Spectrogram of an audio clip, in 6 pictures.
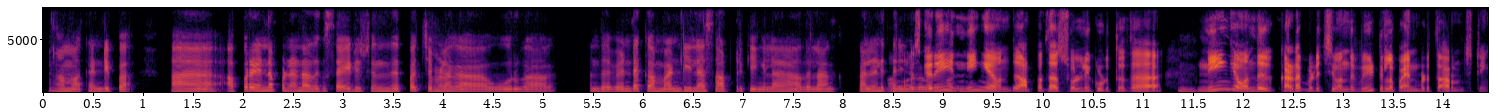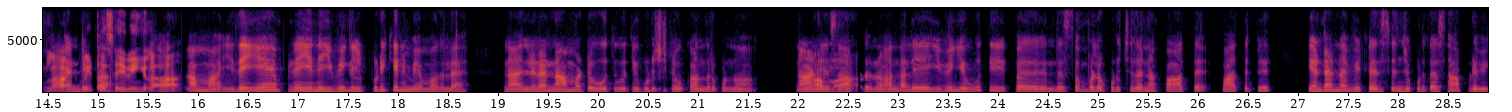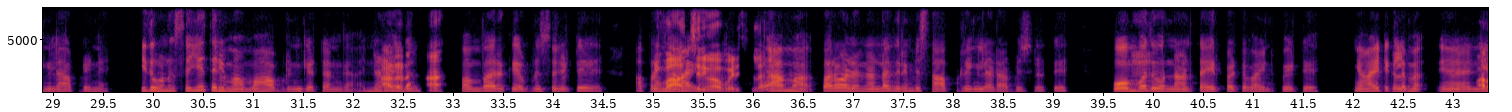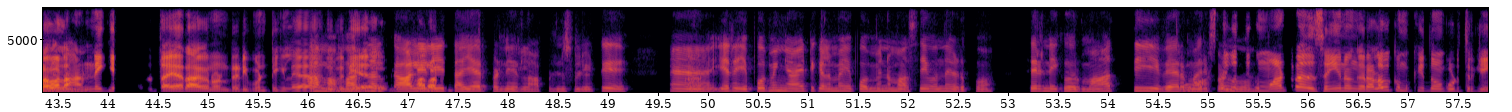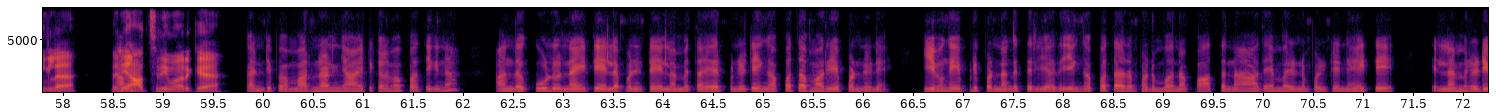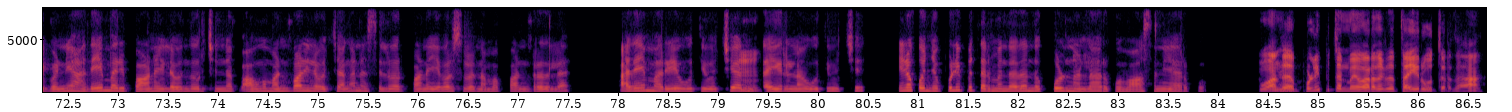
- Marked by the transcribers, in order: in English: "சைட் டிஷ்"; chuckle; other noise; chuckle; surprised: "ஓ! அசைவத்துக்கு மாற்றா அத செய்யனுங்குற அளவுக்கு முக்கியத்துவம் குடுத்திருக்கீங்களே! பெரிய ஆச்சரியமா இருக்கே!"
- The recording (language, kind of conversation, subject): Tamil, podcast, பழைய பாட்டி மற்றும் தாத்தாவின் பாரம்பரிய சமையல் குறிப்புகளை நீங்கள் இன்னும் பயன்படுத்துகிறீர்களா?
